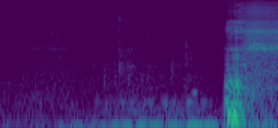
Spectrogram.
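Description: Faint typing on a computer keyboard, a quick run of soft clicks followed by a brief louder burst of noise at the end.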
